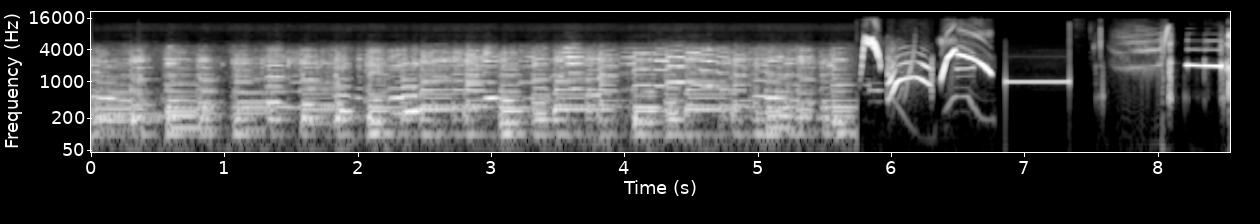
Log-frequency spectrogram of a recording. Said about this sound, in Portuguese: Manda aí, sobe a trilha aí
